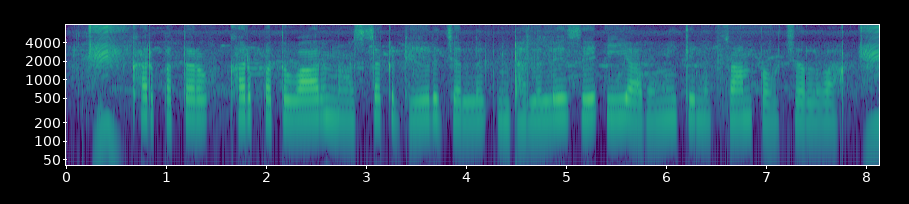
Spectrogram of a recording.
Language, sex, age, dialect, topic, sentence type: Bhojpuri, female, 18-24, Western, agriculture, statement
